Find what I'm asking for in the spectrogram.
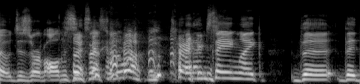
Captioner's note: laughter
